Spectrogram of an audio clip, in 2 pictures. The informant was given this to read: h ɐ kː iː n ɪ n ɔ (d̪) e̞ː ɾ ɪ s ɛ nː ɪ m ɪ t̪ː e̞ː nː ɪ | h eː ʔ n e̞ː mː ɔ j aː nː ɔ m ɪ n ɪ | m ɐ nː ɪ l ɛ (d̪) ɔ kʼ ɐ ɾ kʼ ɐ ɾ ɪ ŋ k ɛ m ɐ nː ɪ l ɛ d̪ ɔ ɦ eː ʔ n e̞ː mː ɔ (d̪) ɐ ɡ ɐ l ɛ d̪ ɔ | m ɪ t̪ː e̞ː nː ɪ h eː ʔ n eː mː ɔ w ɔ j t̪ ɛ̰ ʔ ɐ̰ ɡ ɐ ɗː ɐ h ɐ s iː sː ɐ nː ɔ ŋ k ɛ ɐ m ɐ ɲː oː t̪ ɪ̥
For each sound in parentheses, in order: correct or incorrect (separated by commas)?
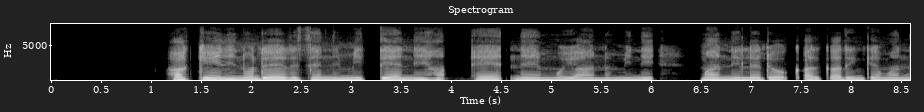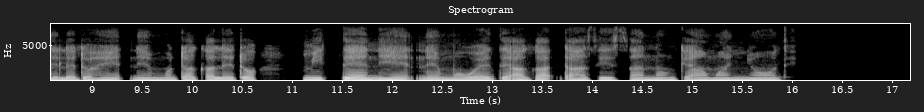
correct, correct, correct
